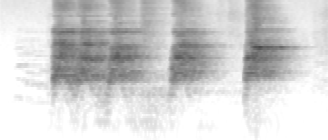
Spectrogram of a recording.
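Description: A dog barks loudly in a quick burst of three sharp barks, the first drawn out into a double bark, with brief pauses between them and no talking, as a man arrives home.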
